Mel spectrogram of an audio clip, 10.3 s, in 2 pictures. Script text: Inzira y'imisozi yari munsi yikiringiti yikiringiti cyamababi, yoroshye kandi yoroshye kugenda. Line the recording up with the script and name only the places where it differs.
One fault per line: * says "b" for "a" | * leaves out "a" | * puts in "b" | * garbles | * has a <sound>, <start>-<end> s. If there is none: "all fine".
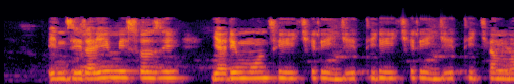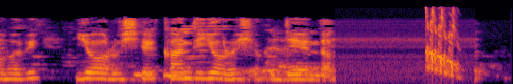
* has a chirp, 9.4-9.8 s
